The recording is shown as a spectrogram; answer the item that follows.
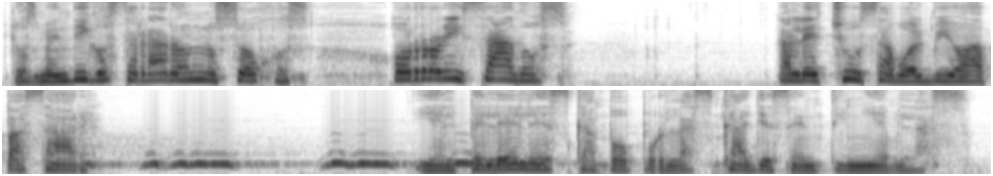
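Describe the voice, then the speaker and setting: A woman narrates a literary radio drama in a dry, close recording. Her storytelling is theatrical and ominous, set at a medium pitch. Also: steady tone, measured pace, pauses often, no echo.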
